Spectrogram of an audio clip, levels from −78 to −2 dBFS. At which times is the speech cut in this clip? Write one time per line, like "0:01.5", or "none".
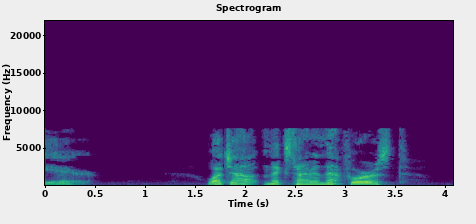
0:02.6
